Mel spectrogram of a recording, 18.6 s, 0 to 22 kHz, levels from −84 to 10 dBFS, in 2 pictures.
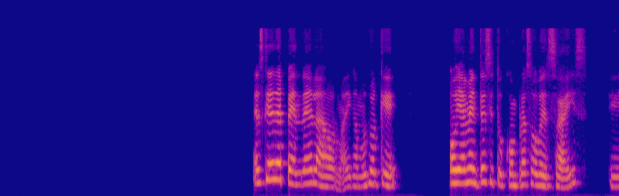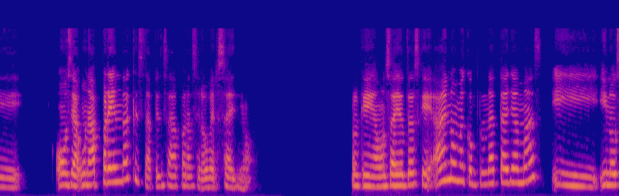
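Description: Nothing is technically wrong with this speech recording.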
